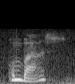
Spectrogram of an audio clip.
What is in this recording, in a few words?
"on vas", catalan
